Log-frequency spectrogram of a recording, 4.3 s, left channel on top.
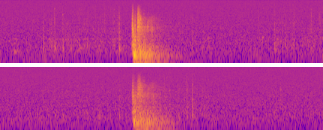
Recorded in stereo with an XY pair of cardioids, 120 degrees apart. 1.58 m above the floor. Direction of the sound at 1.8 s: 55° left.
